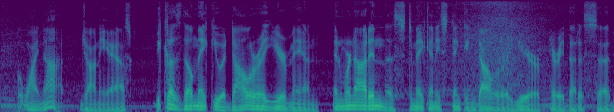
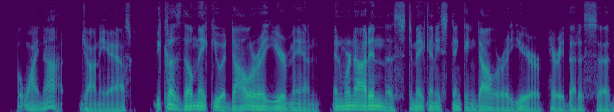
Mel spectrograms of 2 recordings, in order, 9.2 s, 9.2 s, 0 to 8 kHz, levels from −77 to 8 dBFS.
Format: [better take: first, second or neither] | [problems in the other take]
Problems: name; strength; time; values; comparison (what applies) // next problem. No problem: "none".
second | background sound (Motorcycle); 19 dB below the speech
